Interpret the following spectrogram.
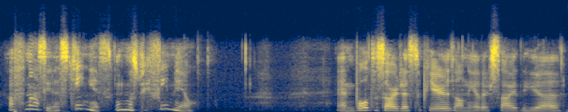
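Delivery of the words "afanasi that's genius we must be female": high-pitched, acted delight; excited realisation. Rurik praising Afanasi's idea about being female, excited. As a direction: exclaim it like a brilliant discovery.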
